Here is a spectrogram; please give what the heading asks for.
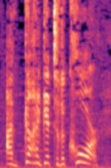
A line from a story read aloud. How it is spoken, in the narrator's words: Jinx yelled across the room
